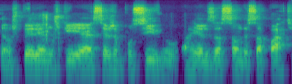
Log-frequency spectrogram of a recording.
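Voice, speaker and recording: The speaker is male. His voice falls at a medium pitch. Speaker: institute member, congress organizer. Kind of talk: online meeting report. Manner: fast.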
